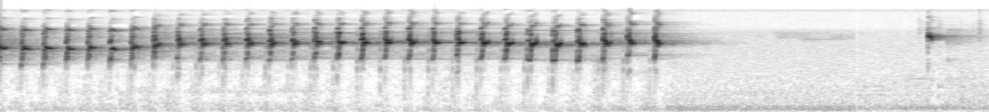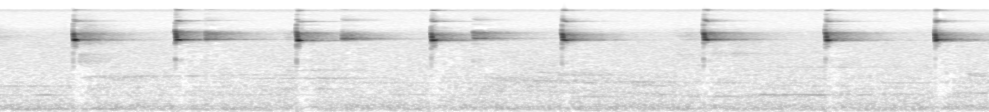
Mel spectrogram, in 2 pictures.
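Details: Provoked lovebird giving a fast, high, buzzy ngekek chatter for about three seconds, then falling silent briefly before single sharp chirps repeated roughly every half second.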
